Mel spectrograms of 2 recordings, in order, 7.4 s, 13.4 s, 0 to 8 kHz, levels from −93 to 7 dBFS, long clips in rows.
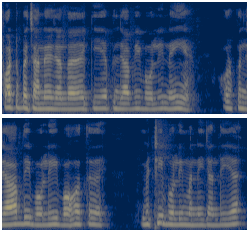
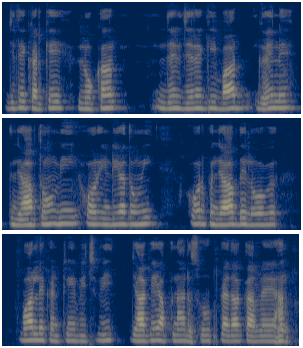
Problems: background conversations at intervals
